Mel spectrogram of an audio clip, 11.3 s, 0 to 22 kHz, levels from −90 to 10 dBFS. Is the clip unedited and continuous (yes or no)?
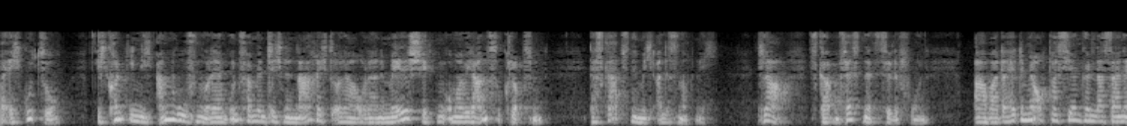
yes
